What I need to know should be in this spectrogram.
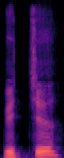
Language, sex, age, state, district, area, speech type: Punjabi, male, 18-30, Punjab, Patiala, urban, read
